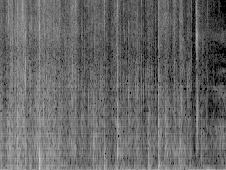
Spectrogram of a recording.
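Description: Scissors cut open a mailed package of books, with packaging crinkling and crackling in quick, close irregular bursts and a few sharper snips, and no talking.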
